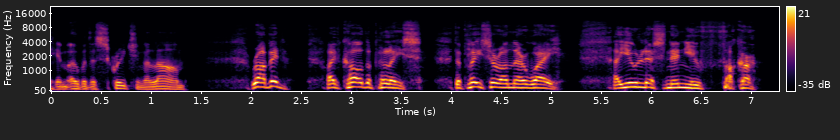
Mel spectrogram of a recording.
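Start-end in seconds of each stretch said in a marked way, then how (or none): 2.0-7.1 desperate shouting down the phone. Acted. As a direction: shout to be heard over an alarm. Shouting over alarm into phone.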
